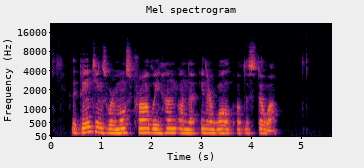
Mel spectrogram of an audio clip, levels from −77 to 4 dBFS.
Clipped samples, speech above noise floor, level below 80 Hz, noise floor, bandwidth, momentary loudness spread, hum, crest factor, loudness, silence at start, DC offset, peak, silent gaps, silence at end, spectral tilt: under 0.1%; 36 dB; -56 dBFS; -53 dBFS; 10.5 kHz; 9 LU; none; 16 dB; -19 LUFS; 0.4 s; under 0.1%; -4 dBFS; none; 1.1 s; -6.5 dB/octave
